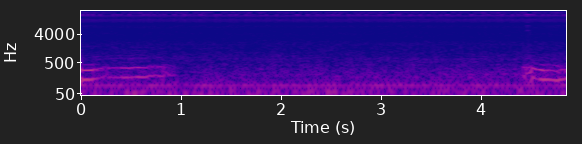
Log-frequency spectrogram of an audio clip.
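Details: Shiba Inu puppy under one year old, named Tsukune, asleep indoors and snoring: low, nasal, tonal snores open and close the stretch, separated by a steady low hum in a quiet room.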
